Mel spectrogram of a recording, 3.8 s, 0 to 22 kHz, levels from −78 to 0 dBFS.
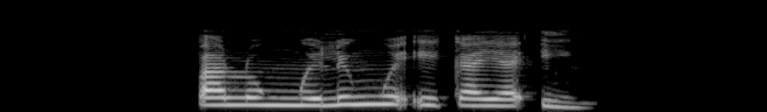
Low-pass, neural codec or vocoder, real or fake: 7.2 kHz; none; real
